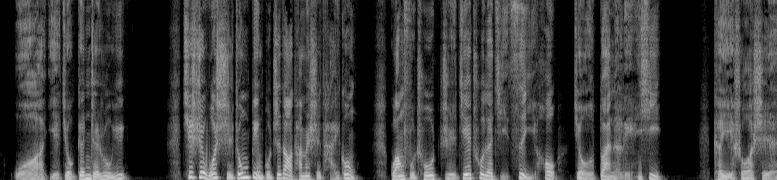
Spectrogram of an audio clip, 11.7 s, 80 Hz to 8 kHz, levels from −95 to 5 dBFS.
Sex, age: male, 60-79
